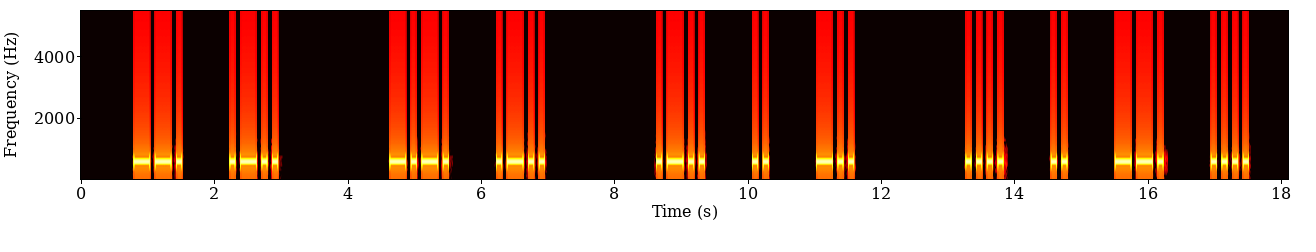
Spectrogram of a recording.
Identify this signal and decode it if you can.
Morse code, heard as a keyed tone, about 15 wpm, spaced as for 9 wpm, 600 Hz. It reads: GL CL LID HIGH
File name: QSL / CW lesson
